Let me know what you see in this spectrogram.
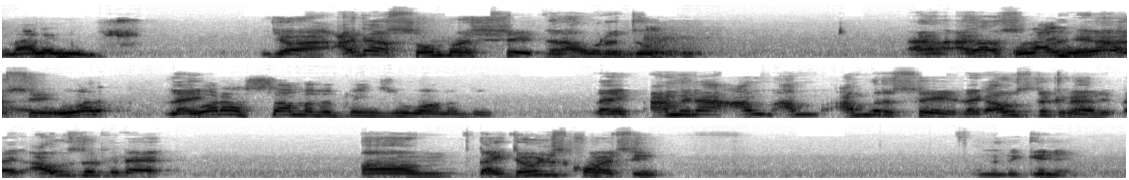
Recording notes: We back and had a recording problem so we decided to record via IG LIVE.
